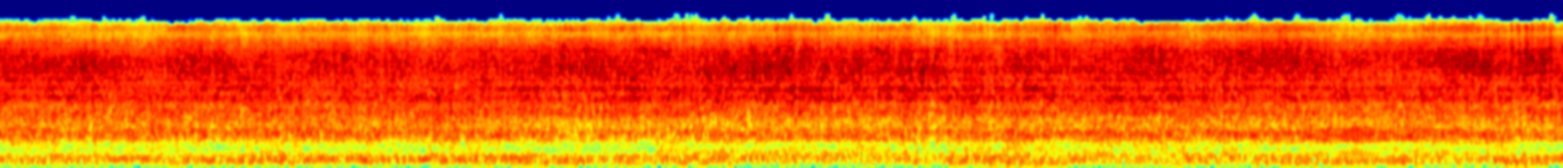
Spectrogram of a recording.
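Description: Many demolition derby cars' engines running and revving at once, a loud, steady mechanical din.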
